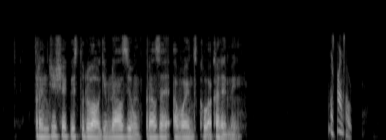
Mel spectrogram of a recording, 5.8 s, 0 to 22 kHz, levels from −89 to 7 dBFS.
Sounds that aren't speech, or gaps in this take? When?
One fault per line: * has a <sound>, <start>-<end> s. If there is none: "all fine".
* has a chirp, 4.9-5.3 s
